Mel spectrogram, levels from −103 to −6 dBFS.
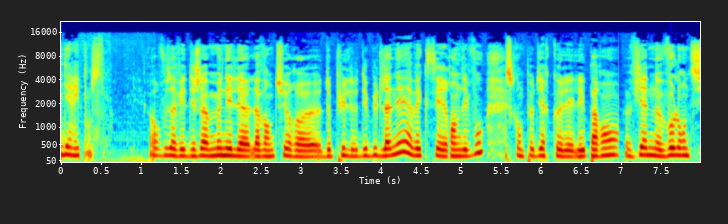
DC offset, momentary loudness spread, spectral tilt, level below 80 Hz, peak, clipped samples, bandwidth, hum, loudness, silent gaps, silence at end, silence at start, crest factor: under 0.1%; 7 LU; -6 dB/octave; -42 dBFS; 0 dBFS; under 0.1%; 14 kHz; none; -15 LUFS; none; 0 s; 0 s; 14 dB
